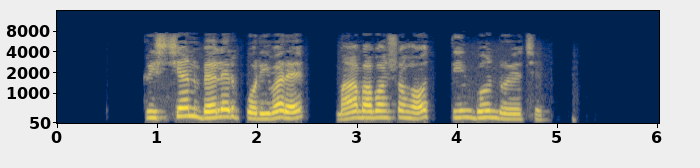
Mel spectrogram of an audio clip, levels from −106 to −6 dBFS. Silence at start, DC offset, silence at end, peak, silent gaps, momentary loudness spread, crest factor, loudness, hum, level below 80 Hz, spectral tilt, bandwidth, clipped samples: 0.9 s; under 0.1%; 1.2 s; -2 dBFS; 2.57-2.70 s, 3.85-3.90 s; 13 LU; 16 dB; -17 LUFS; none; -64 dBFS; -6 dB/octave; 7.6 kHz; under 0.1%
